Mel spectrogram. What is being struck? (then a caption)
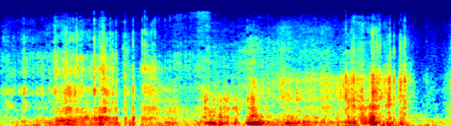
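Clear plastic zip pouch. Long nails scratch across a tall, transparent holographic plastic zipper pouch with lettering and contents inside. The result is a steady, crinkly scraping and rustling that swells in several short bursts, with a soft low rumble underneath and little bright edge.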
